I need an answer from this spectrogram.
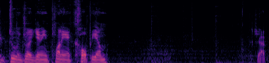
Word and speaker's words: copium: I do enjoy getting plenty of copium. Job. Copium. Rhymes with opium, but don't get those two confused.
